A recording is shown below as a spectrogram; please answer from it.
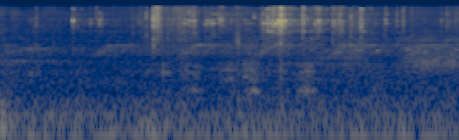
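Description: A dog handling a dead squirrel in its mouth as it gets up off the grass: soft rustling and small mouth clicks, with a sharper click and rustle about a second and a half in.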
